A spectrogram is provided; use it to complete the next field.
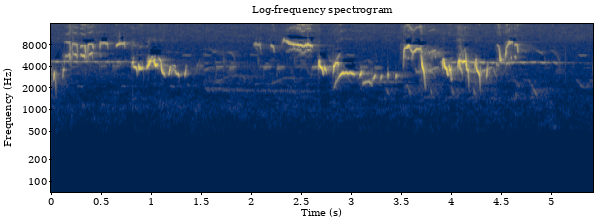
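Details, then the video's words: A European robin sings high, liquid, tumbling phrases of trills and sweet notes separated by short pauses, over a thin, steady high whine in the background. "Beautiful voice from Robin"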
